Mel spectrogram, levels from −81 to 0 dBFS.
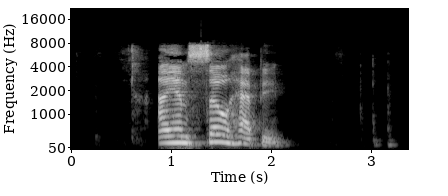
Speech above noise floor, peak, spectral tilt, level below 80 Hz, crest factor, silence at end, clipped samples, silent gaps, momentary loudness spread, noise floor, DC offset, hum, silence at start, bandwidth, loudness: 56 dB; 0 dBFS; -2 dB/octave; -60 dBFS; 20 dB; 1.3 s; under 0.1%; none; 22 LU; -72 dBFS; under 0.1%; none; 0.6 s; 8.4 kHz; -14 LUFS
